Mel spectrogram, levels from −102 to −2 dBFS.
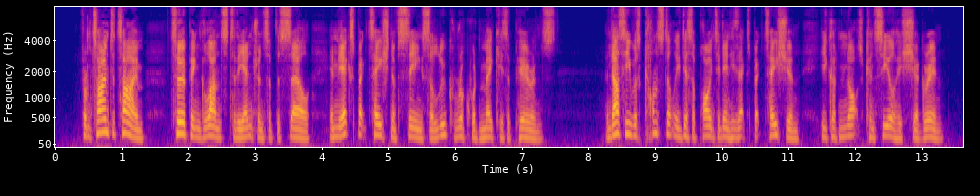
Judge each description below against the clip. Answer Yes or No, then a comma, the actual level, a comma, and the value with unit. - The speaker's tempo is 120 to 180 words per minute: Yes, average, 165 wpm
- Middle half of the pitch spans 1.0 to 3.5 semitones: No, average, 4.2 semitones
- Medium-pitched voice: Yes, medium, 150 Hz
